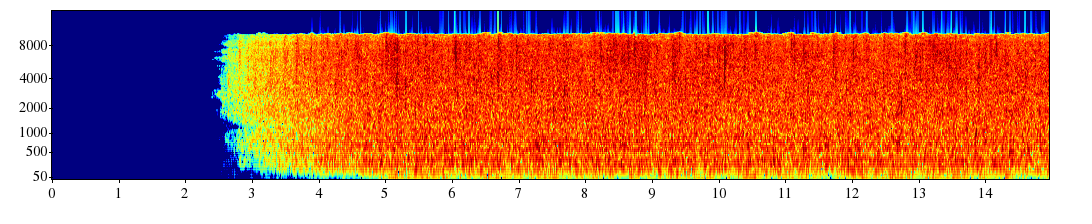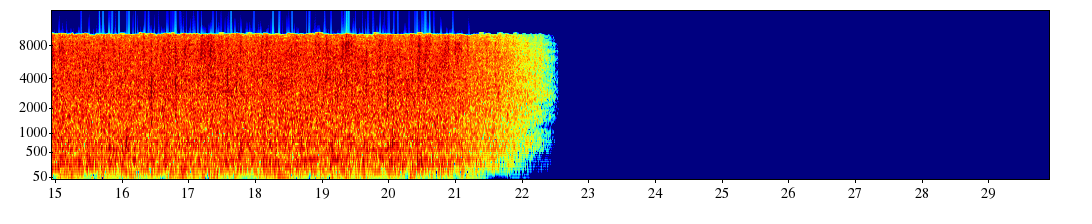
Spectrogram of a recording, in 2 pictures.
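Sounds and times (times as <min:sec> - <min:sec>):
steady rain falling: 0:02.6 - 0:22.6.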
